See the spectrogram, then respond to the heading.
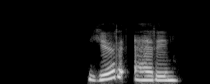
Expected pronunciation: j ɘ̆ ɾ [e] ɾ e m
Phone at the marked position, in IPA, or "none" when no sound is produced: æ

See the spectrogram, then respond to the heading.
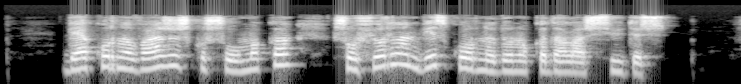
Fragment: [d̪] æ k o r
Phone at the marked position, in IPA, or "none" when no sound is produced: d̪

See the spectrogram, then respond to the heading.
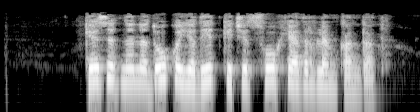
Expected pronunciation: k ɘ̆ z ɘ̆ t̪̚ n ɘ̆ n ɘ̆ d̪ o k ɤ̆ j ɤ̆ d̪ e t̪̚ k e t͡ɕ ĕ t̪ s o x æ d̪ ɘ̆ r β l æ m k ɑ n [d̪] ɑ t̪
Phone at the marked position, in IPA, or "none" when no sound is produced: d̪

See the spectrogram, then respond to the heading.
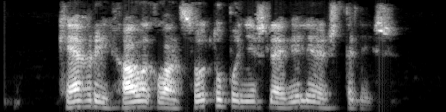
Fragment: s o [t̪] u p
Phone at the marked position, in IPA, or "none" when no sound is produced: t̪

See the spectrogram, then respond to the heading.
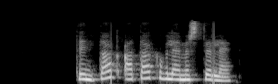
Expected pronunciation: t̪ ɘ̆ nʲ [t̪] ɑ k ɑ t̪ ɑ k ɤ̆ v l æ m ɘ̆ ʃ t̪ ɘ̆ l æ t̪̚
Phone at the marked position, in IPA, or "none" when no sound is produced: t̪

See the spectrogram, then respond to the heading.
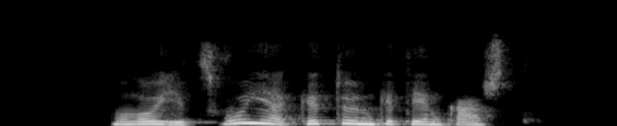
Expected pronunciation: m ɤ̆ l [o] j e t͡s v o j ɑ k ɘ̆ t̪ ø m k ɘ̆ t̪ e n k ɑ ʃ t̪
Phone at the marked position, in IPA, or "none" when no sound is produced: o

